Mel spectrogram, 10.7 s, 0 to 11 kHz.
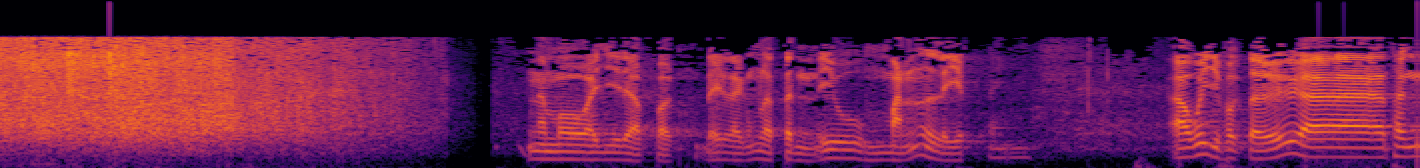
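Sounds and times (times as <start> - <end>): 
large audience applause: 0.0 - 3.4
speech: 4.0 - 7.9, 8.8 - 10.6.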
